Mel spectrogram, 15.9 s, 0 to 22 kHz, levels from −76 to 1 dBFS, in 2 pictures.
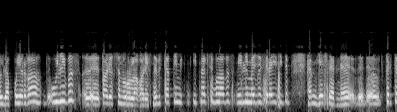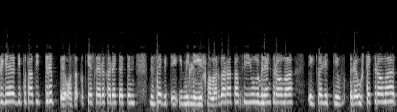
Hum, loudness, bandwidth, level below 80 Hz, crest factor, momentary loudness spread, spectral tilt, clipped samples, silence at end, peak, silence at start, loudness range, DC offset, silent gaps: none; -14 LUFS; 5.6 kHz; -52 dBFS; 14 dB; 6 LU; -2 dB/octave; under 0.1%; 0 s; 0 dBFS; 0 s; 2 LU; under 0.1%; none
